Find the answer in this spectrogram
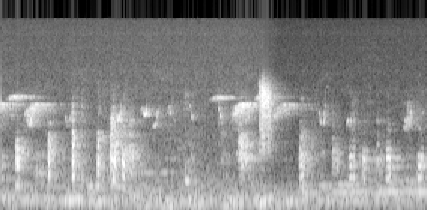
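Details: Caged common iora, raised by hand from a nestling, in full 'gacor crewet' singing: harsh rapid chatter mixed with clear, high whistled notes, loud and shrill, delivered in quick irregular phrases.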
